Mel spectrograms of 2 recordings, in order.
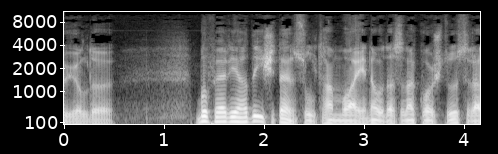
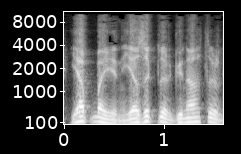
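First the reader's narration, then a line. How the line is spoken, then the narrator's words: Starts shouting. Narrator (Turkish): diye bağırmaya başladı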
